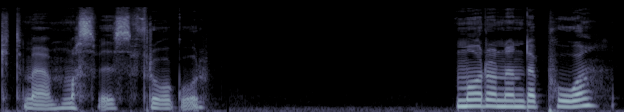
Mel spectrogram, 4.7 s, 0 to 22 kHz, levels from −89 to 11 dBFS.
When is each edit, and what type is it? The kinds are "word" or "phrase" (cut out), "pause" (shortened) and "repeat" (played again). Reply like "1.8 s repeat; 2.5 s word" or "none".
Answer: 1.0 s word

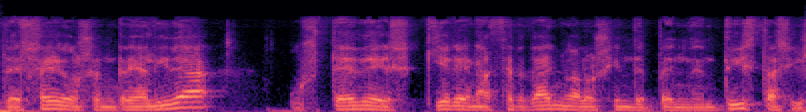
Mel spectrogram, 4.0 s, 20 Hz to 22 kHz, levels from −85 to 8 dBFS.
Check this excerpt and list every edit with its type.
none

